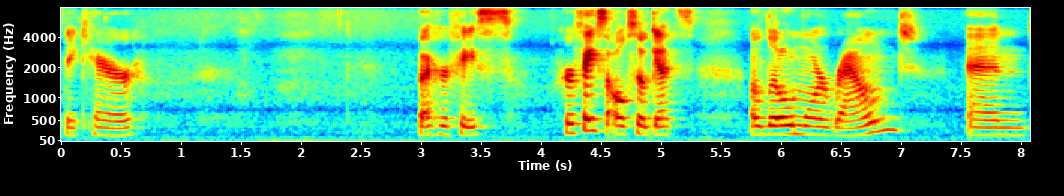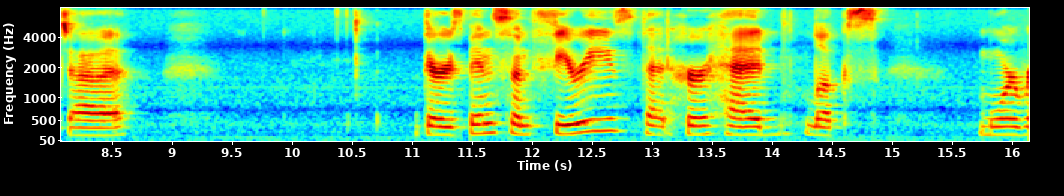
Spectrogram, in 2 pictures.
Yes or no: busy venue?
no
